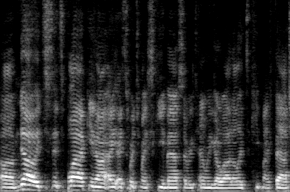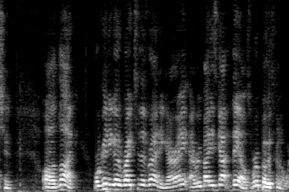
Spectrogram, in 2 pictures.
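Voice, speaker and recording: A man with lively intonation at a very fast pace, over noticeable background noise. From South Jersey, near Philadelphia. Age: 30s. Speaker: comedian. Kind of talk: stand-up. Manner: animated.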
